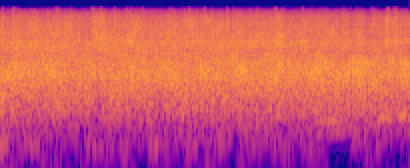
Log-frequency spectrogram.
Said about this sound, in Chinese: 给点掌声给我们老马。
